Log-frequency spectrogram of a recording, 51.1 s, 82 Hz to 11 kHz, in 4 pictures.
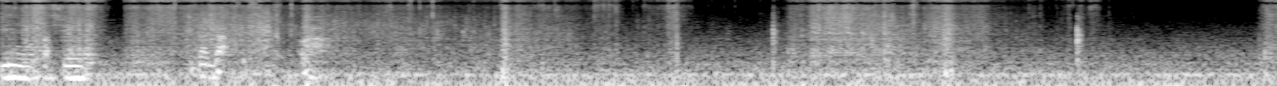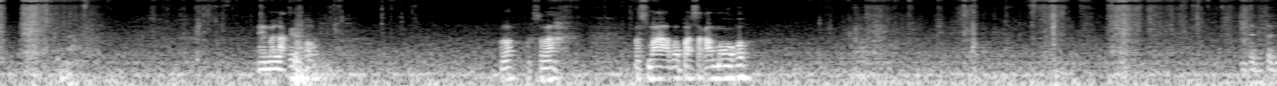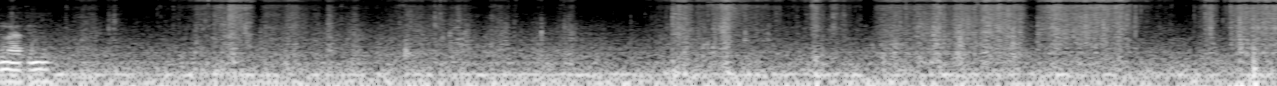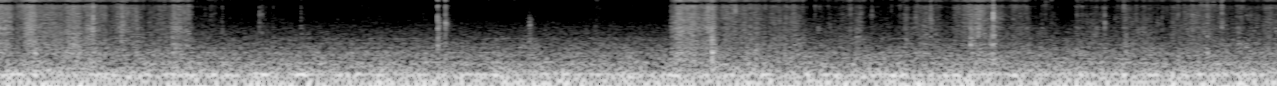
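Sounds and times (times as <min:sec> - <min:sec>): sharp crackle: 0:00.0 - 0:11.2, 0:12.5 - 0:17.2, 0:45.0 - 0:51.0
plastic sack rustling: 0:00.0 - 0:11.4, 0:12.4 - 0:19.7, 0:20.7 - 0:41.3, 0:44.8 - 0:51.0
steady low rumble and hiss: 0:00.0 - 0:51.0.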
